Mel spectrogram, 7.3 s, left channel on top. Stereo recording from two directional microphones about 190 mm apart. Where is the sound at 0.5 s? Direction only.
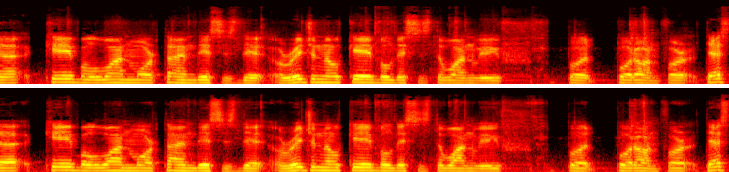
65° right (ahead or behind); by 7.2 s 85° right.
